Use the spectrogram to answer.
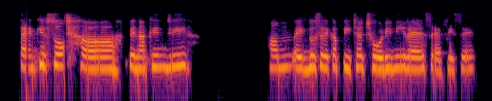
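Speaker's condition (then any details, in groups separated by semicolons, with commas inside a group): No condition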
